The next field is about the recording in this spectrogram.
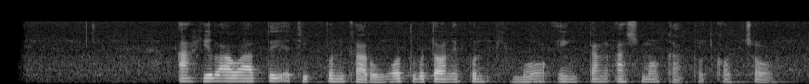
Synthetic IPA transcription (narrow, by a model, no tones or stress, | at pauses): ʔahilawat̪ed̪̥i̤pʊnɡ̥a̤ɾuwɔd̪̥ṳwət̪ɔnepʊnb̥i̤mɔiŋkaŋasmɔɡ̥a̤b̥ɔ̤t̪̚kʰɔt͡ʃɔ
